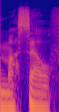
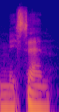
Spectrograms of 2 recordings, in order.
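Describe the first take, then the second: First: It is said in the standard form, 'myself'. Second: It is said in the dialect form, 'mysen'. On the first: "instead of saying myself" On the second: "we'll say mysen"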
